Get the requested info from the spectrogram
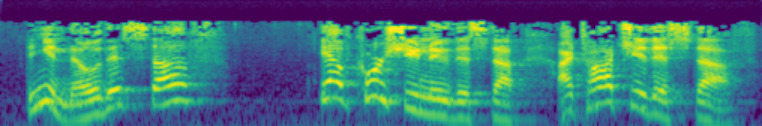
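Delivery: sarcastic tone. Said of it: "This, this is all sarcastic".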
